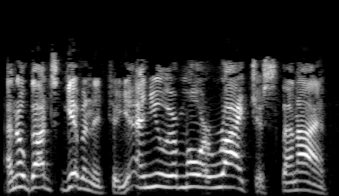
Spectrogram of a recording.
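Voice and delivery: lightly voiced Saul admitting defeat; Saul conceding. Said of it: "he said".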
